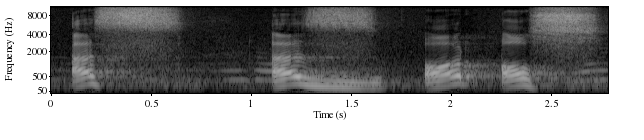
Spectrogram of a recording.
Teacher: ایک آواز آتی ہے جی اس کو کہتے ہیں صفیر، اردو میں کہتے ہیں جھینگر، جس سے یہ آواز مشابہ ہوتی ہے · ان کا مخرج ہوتا ہے اصلۃ اللسان، یعنی زبان کی بالکل باریک نوک، اور ثنایا سفلا نیچے والے دانت، اور ما اتصال ثنایا علیا یعنی اوپر والے دانت جب قریب آ جاتے ہیں، ملتے ہیں قریب آ کے، اور زبان کی بالکل باریک نوک آگے آتی ہے تو ادا ہوتے ہیں زا، سین اور صاد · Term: حروف صفیریہ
